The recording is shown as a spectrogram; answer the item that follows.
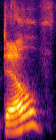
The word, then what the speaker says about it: Delve: program interview with a master corporal retired delve they're pronouncing that right yes perfect uh i am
